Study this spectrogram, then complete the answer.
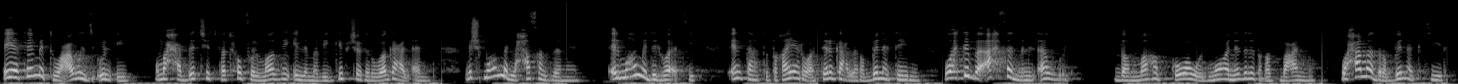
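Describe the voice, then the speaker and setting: A woman with an Egyptian accent narrating a romantic drama story in a brisk, dramatic way. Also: mid-range voice, lively intonation. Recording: dull lo-fi.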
